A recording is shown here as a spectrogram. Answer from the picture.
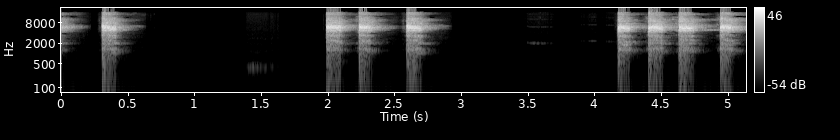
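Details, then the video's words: Varied-phrase song of an orange-bellied leafbird, meant as contest training material for shamas, green leafbirds and magpie-robins: short harsh, crackling bursts, one alone, then three together, then a tight run of four. "Cucak Cungkok Istimewa - Isian variasi Materi Lomba For Murai C.Ijo Kacer / Orange Bellied Leafbird"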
